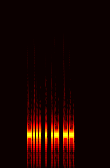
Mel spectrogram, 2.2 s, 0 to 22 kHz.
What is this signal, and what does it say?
Morse code, heard as a keyed tone, about 40 wpm, 700 Hz. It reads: BEAM
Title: Top 90 QSO Elements 40wpm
